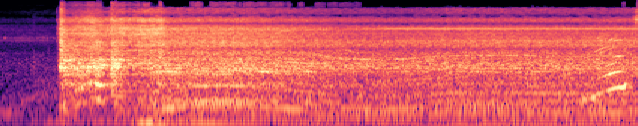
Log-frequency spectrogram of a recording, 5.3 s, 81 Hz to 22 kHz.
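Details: 1996 Jaguar XJ 3.2 with a slight misfire, first start after fitting all new spark plugs and changing the number two cylinder pencil coil: it catches at once and settles into a steady, even idle with no stumble. Normal start and idle.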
